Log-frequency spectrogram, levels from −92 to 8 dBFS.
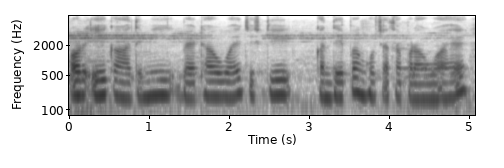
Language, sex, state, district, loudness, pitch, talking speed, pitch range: Hindi, female, Uttar Pradesh, Lalitpur, -22 LUFS, 185 Hz, 165 wpm, 175-200 Hz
